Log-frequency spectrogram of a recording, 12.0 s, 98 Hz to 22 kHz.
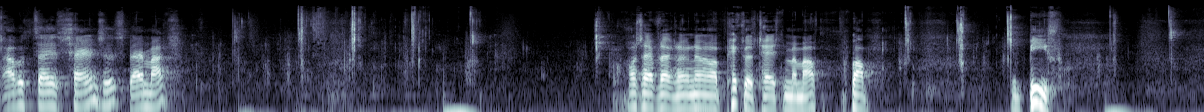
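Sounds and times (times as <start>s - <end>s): person chewing: 1.9s - 6.3s, 8.3s - 12.0s.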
